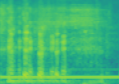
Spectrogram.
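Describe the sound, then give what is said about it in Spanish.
A steady low buzzing hum of a mobile phone vibrating on a surface runs underneath people talking for the whole moment. “quién le está vibrando el móvil aquí?”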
